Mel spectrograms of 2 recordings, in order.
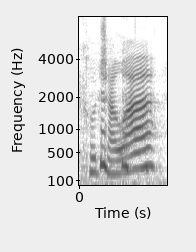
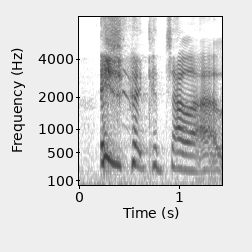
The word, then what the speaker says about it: Coachella: I don't know why I said it like that, Coachella. – You have to say it like that. – Coachella, like, we're like, okay, yeah, she could, like, do something wild then.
